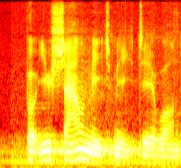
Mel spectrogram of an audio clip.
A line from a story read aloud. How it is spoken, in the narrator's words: said Aslan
